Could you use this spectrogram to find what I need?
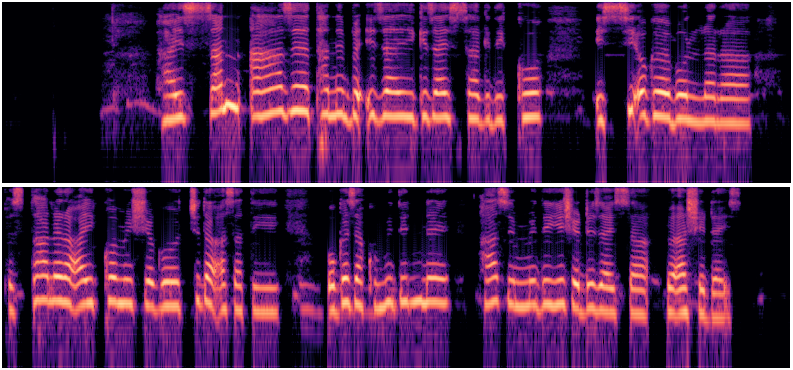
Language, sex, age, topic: Gamo, female, 36-49, government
